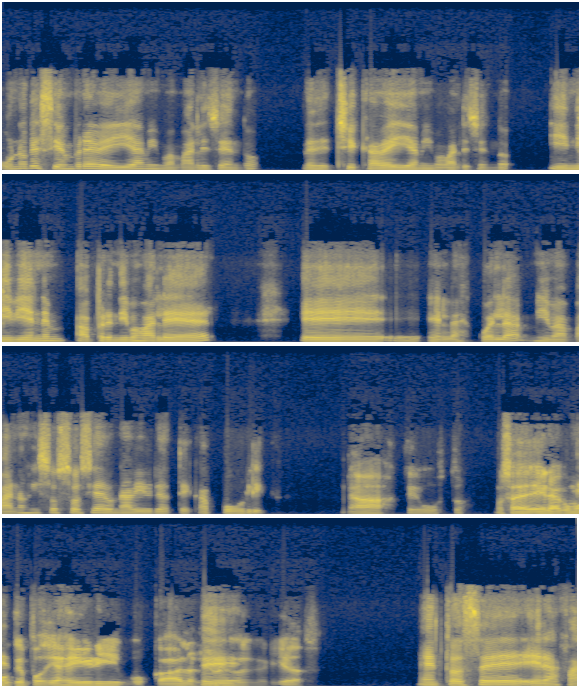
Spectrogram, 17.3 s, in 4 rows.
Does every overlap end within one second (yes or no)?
yes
